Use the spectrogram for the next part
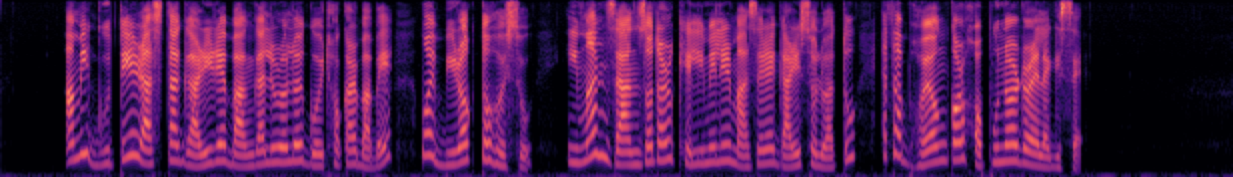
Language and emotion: Assamese, angry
